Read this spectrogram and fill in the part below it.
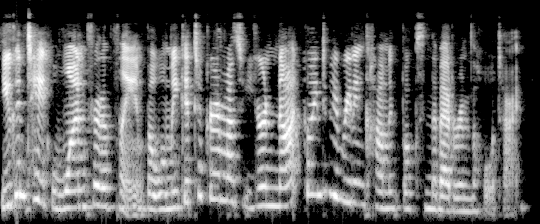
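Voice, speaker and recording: A woman voicing a firm, no-nonsense mother in a storybook, brisk and insistent. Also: high-pitched, sing-song, a bit bright, lo-fi sound, slight background noise. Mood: stern.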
